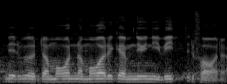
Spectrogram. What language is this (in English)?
Swiss German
